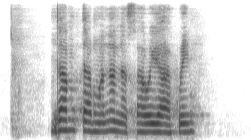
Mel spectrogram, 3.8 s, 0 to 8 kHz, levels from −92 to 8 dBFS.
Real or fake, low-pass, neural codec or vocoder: fake; 7.2 kHz; codec, 44.1 kHz, 2.6 kbps, DAC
